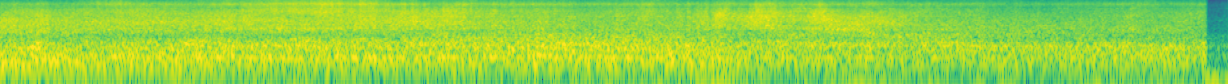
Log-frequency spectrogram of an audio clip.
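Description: Heavy-duty pickup truck's engine held at high revs in four-wheel drive, its tyres spinning and churning through mud as it does donuts. A loud, steady rush with a low engine hum underneath.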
